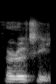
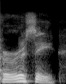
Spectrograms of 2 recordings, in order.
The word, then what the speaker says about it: Ferrusi: Is that how you say it, sir? Yeah, Ferrusi. Yeah. Ferrusi, number 122 of the Catskill 3,500 Club.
